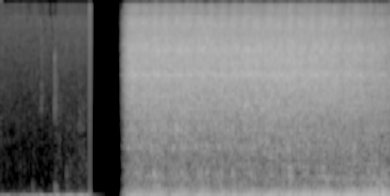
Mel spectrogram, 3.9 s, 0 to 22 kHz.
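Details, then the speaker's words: Nova with three-inch stainless exhaust after idle adjustment: steady, slightly lumpy raised idle with deep burble; very rich mixture, 10.0 on the gauge; alternator charging, good oil pressure, noisy head. "it's idling at about a dozen RPM so a bit higher but it's fat as anything it's so rich it's 10-0 on the on the scale there so it's it's real fat"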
